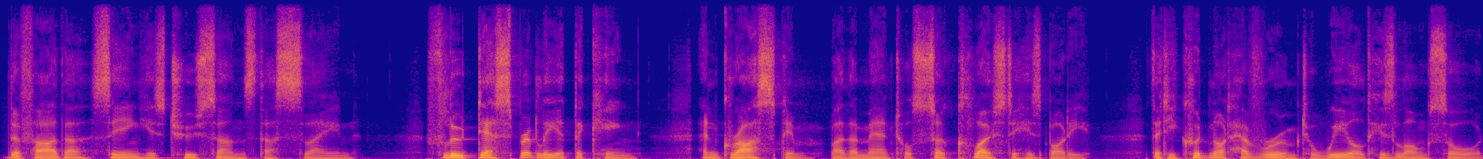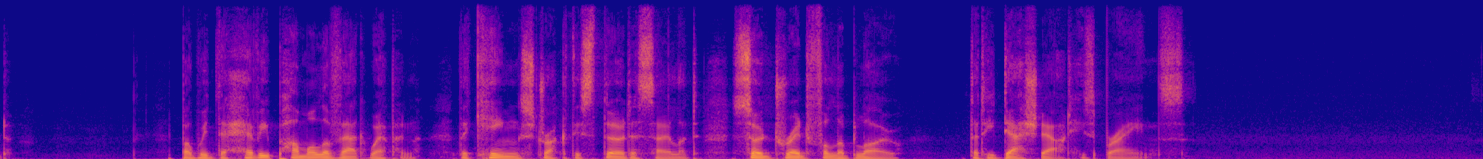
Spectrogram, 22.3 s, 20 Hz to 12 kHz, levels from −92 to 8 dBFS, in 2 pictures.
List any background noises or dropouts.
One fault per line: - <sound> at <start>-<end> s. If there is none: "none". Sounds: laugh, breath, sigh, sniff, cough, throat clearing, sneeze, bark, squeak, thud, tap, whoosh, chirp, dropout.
none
